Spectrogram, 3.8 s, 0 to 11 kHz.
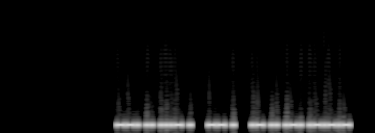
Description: Morse code, heard as a keyed tone, about 52 wpm, 700 Hz. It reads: GIVE ME AIR.
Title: Sentences from Top 1000 Words - Review Part 1 - 50wpm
